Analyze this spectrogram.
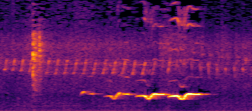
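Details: Kepodang hutan, the black-throated oriole, sings one rich fluty phrase of looping whistles that fall and rise several times, lasting about a second, with a brief click near the start.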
